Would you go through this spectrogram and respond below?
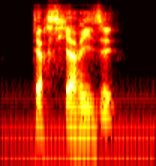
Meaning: to become increasingly dependent on the tertiary sector
- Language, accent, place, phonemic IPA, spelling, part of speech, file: French, France, Lyon, /tɛʁ.sja.ʁi.ze/, tertiariser, verb, LL-Q150 (fra)-tertiariser.wav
